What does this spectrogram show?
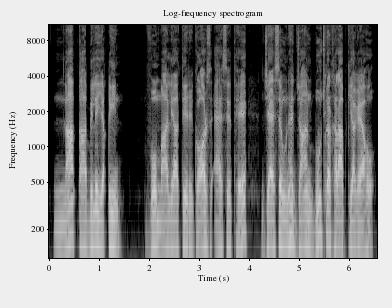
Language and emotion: Urdu, angry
